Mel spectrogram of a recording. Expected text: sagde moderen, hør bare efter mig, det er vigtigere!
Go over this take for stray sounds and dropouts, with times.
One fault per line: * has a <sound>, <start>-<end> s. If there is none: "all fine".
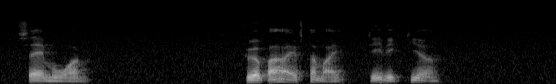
all fine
